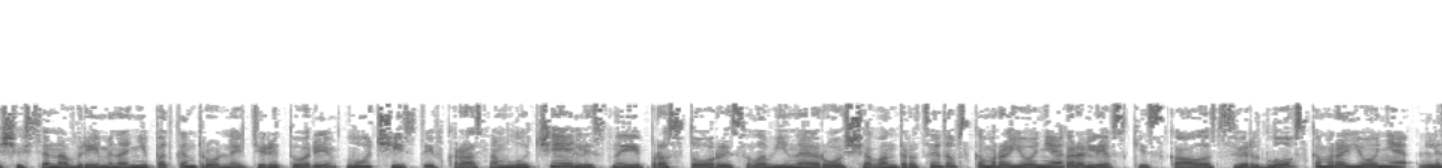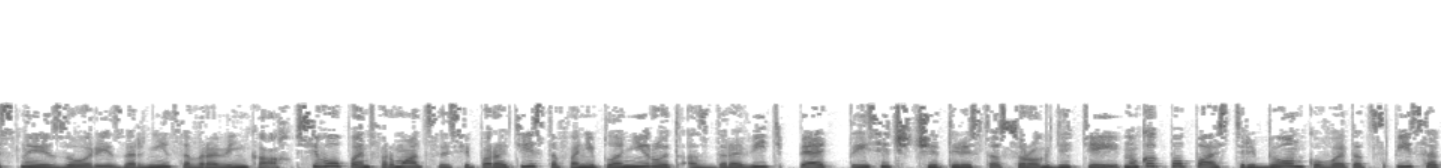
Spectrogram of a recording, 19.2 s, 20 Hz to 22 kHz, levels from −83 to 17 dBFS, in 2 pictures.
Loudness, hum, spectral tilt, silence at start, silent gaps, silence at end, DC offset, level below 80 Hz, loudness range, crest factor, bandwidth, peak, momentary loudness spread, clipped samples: -17 LUFS; none; -4.5 dB/octave; 0 s; none; 0 s; under 0.1%; -54 dBFS; 2 LU; 10 dB; 8.8 kHz; -6 dBFS; 5 LU; under 0.1%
